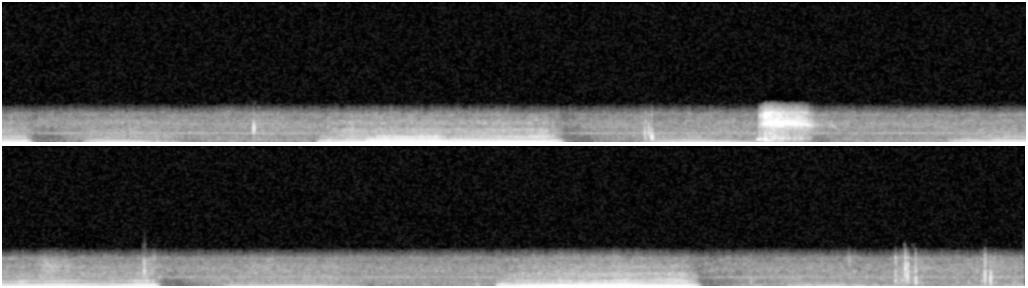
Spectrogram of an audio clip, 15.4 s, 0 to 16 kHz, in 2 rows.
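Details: Female friend asleep and snoring: deep, buzzing, rumbling snores on breaths in, about 13 a minute, with softer grunting breaths out between them.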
